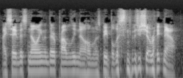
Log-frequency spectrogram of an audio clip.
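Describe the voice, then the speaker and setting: A man co-hosting a podcast in casual chat, loud and booming, trading sarcastic jokes. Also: racing. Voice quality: booming voice that carries. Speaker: podcast co-host.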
